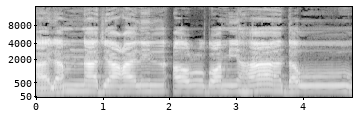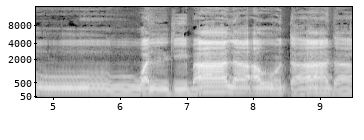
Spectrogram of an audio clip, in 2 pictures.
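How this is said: Mihada joins straight onto the next word. "আর যদি মিলাই পড়ি তাহলে হবে এরকম"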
